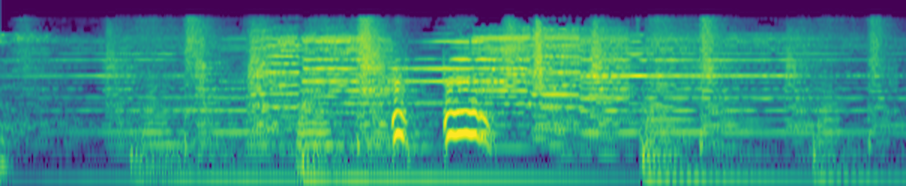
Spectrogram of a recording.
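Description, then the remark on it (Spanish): Two short owl hoots rise and fall midway through, standing out clearly over a busy musical backdrop of plucked and sustained tones with sharp percussive accents. “El canto del búho.”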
